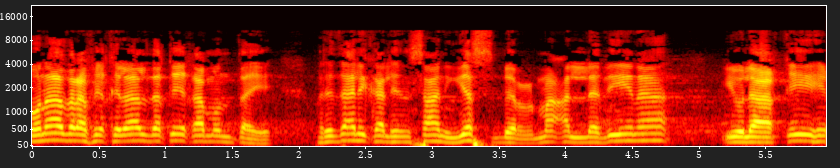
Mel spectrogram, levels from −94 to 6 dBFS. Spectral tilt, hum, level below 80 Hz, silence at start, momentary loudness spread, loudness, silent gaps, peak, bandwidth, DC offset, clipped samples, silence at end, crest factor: -4.5 dB/octave; none; -42 dBFS; 0 s; 11 LU; -21 LUFS; none; -2 dBFS; 11 kHz; under 0.1%; under 0.1%; 0 s; 20 dB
